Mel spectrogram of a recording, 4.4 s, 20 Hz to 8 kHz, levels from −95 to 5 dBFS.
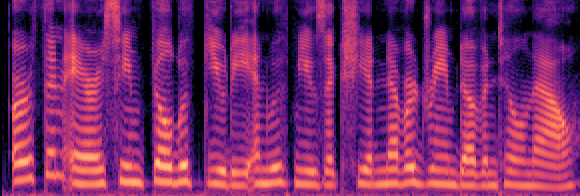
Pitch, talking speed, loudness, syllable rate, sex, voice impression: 215 Hz, 235 wpm, -18 LUFS, 5.8 syllables/s, female, feminine, adult-like, tensed, powerful, bright, clear, fluent, intellectual, friendly, slightly unique, lively, slightly light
